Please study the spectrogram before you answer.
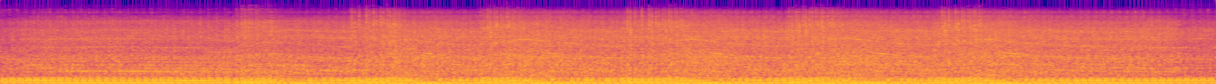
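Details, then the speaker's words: Cheap used riding lawnmower's small single-cylinder engine, long stored with old fuel, warmed up after an easy start: a steady, even putt at constant speed with no knocks or misses. Normal running. "oh yeah there you have a guy she's running i can't believe that she started that easy i thought it's going to be a pain in the ass"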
